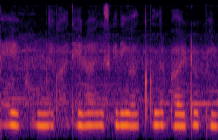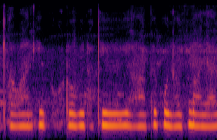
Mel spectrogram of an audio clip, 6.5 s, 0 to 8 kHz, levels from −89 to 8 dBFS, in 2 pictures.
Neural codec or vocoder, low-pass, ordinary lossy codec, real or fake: none; 7.2 kHz; none; real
